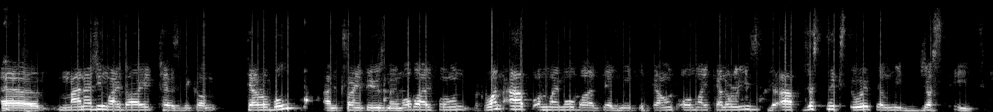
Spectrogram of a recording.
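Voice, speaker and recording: A man's voice: high-pitched, a little fast, hardly any pauses, dull audio. A man with a Syrian Arabic accent, an Arabic speaker, doing a stand-up set from his bedroom with dry one-liners. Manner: dry one-liners delivered with light laughs. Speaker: stand-up comedian. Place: bedroom at home.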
